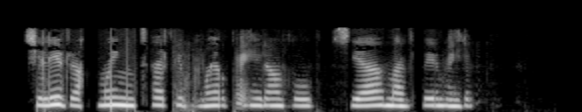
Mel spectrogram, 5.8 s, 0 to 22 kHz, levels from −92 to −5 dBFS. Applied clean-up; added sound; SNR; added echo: neural mask model DeepFilterNet 3.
